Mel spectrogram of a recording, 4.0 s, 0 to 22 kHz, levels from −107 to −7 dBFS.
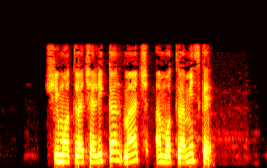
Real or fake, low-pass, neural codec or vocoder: real; 7.2 kHz; none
